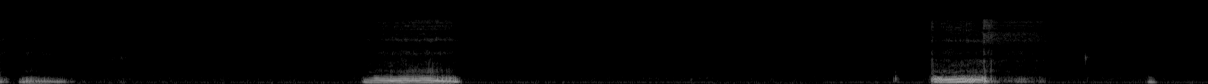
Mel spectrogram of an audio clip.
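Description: Three loud, rough snoring breaths spaced several seconds apart, with quiet in between: slow, regular snoring during sleep.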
